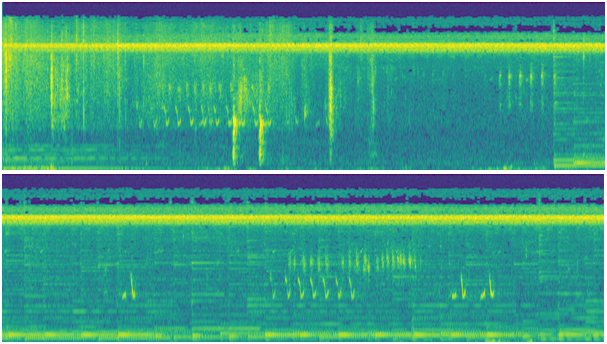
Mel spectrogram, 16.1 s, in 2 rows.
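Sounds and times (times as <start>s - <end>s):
background music with low notes: 0.0s - 3.0s, 7.4s - 16.0s
insect chirps: 0.0s - 16.0s
insects whining: 0.0s - 16.0s.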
